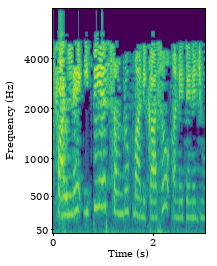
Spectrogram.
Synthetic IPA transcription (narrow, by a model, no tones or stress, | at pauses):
failneʔipiesːə̃w̃ɾupmãnɪkasoʔənet̪ened͡ʒu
